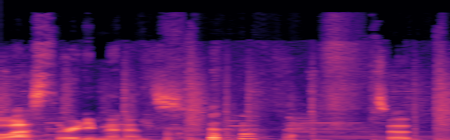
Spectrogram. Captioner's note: chuckles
